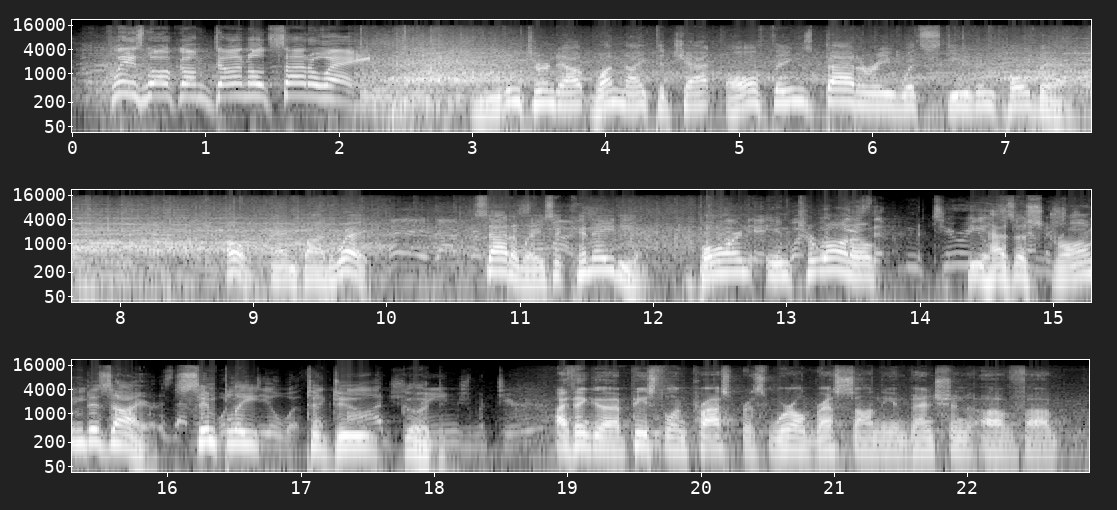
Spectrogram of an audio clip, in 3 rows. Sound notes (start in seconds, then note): 7.6 cheering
